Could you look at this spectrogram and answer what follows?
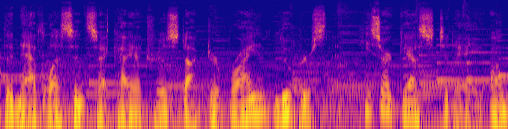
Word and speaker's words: Lubberstedt: I say it the very German way, Lubberstedt, and Lubberstedt. There. Did I get it close?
